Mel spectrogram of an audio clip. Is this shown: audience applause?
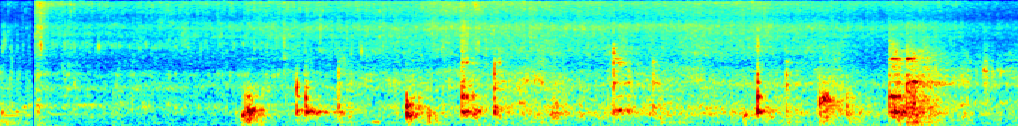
no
